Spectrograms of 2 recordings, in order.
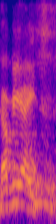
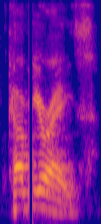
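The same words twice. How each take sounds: First: The phrase is said fast, with sounds running together. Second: The phrase is said at a normal, unhurried pace.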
